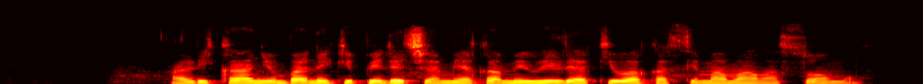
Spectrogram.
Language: Swahili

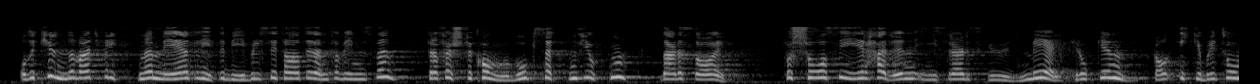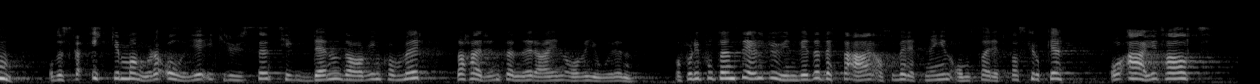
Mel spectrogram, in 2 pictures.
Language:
Norwegian Bokmål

